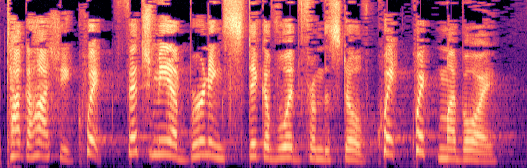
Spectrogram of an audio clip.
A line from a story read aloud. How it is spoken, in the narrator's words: Suddenly, grandfather shouted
